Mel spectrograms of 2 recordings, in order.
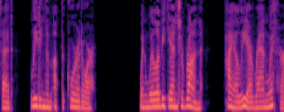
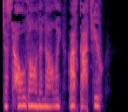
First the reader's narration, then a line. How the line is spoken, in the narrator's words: Hialeah whispered to her brother as they ran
